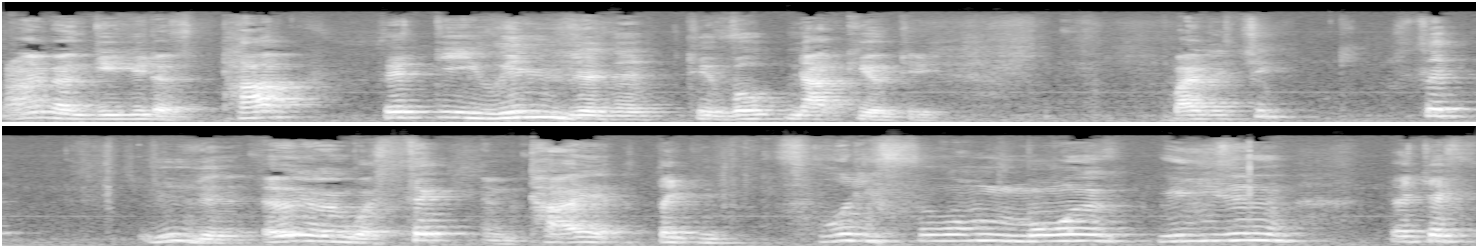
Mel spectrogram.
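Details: Adult man with cerebral palsy performing comedy in English: dysarthria (cerebral palsy).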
